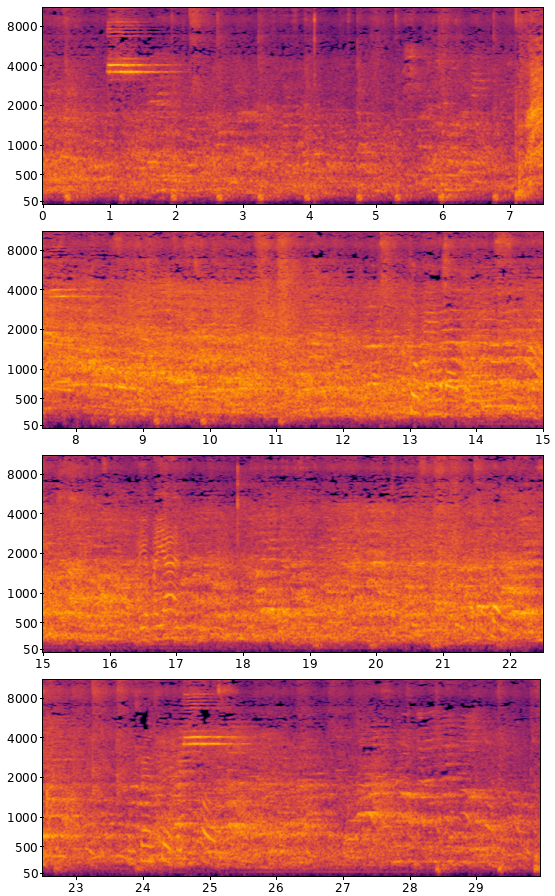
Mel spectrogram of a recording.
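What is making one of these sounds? A crowd of spectators cheers and shouts loudly in a large echoing court.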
